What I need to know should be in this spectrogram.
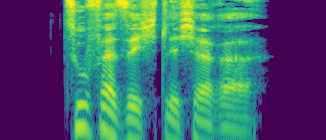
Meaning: inflection of zuversichtlich: 1. strong/mixed nominative/accusative feminine singular comparative degree 2. strong nominative/accusative plural comparative degree
- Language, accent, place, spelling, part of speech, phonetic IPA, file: German, Germany, Berlin, zuversichtlichere, adjective, [ˈt͡suːfɛɐ̯ˌzɪçtlɪçəʁə], De-zuversichtlichere.ogg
